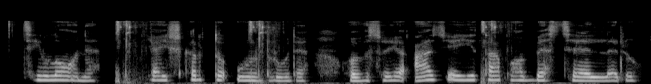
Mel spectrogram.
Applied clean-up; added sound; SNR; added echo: neural mask model Resemble Enhance denoiser.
